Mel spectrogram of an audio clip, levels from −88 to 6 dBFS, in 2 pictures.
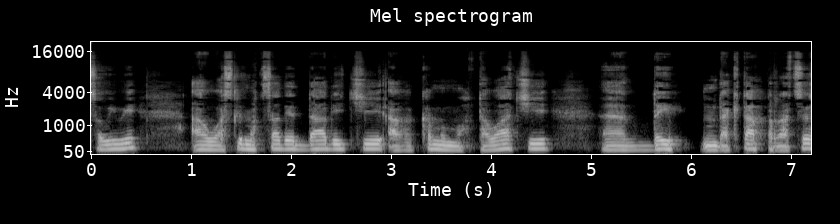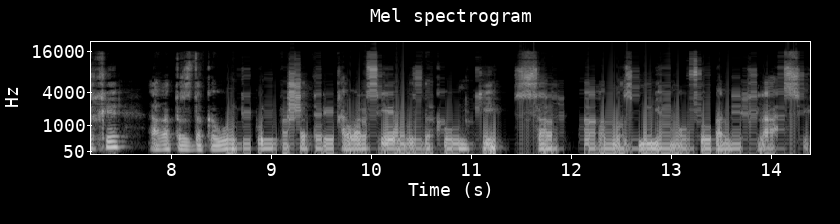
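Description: A speech clip that, from 8.55 s to the end, right after "راڅرخي اغه تر زده", turns into a rigid metallic buzz pitched near 134 Hz that only loosely follows the speech. This is robotic sound from repeated short buffers, likely caused by audio arriving too seldom, so roughly 7.5 ms chunks are replayed, with most of the real audio skipped.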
